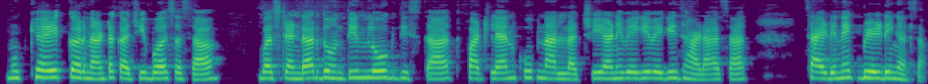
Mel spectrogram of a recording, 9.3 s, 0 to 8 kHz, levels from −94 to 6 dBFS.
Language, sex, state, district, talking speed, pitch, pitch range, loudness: Konkani, female, Goa, North and South Goa, 150 wpm, 215 Hz, 205-230 Hz, -16 LUFS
